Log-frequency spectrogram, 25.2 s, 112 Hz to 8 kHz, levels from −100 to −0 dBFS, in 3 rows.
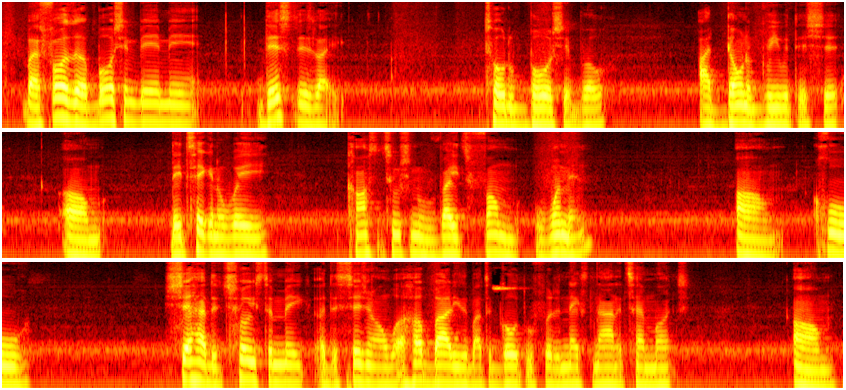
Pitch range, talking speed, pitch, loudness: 110-125 Hz, 130 wpm, 115 Hz, -22 LUFS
